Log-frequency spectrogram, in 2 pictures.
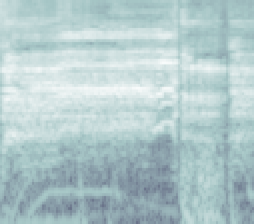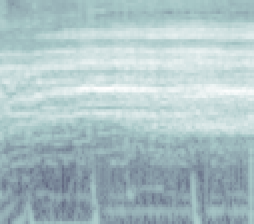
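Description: A Tasmanian devil lets out harsh, rasping yells and guttural growls, loud and close, a continuous snarling noise broken by a couple of sharp bursts.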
